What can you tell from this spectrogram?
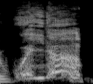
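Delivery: high mock shout of Wait up; a lightly voiced Muscle Man yelling from behind; Muscle Man calling. Reviewer imitating Muscle Man calling out, high and mock. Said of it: "And it's Muscle Man".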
